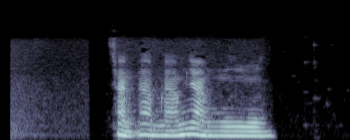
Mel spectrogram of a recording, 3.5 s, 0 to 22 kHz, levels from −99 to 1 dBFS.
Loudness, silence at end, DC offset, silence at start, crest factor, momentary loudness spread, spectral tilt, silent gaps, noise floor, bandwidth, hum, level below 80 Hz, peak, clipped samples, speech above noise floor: -23 LUFS; 0.75 s; under 0.1%; 0.1 s; 16 dB; 6 LU; -8.5 dB/octave; none; -72 dBFS; 7 kHz; none; -60 dBFS; -8 dBFS; under 0.1%; 50 dB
